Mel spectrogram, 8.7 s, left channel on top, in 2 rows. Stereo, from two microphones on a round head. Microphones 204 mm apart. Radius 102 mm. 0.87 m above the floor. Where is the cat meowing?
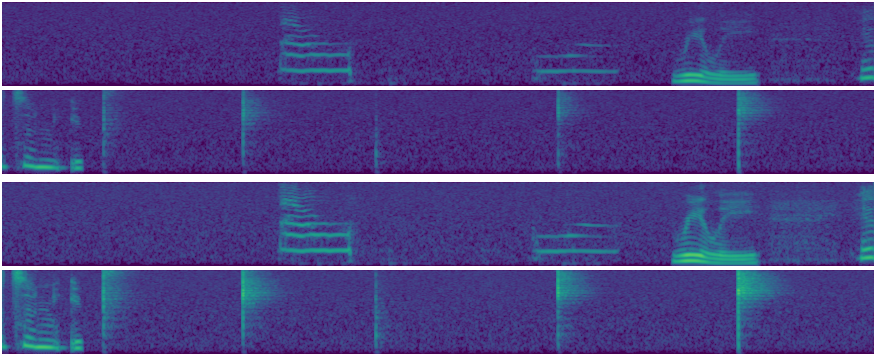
35° right (ahead or behind); by 3.1 s 40° right (ahead or behind).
